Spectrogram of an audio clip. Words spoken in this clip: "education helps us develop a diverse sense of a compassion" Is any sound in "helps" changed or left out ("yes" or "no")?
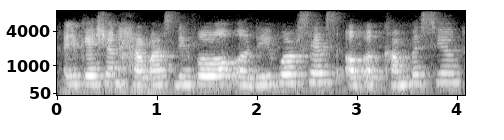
yes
